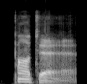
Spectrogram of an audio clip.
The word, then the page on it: parterre: British English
